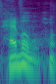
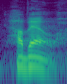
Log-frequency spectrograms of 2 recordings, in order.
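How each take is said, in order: First: The first vowel sounds like 'eh'. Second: The first vowel sounds like 'ah'. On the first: "some people pronounce it as Hevel" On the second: "I call it Havel"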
